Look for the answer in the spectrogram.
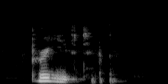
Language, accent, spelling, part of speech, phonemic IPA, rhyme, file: English, Southern England, breathed, verb, /bɹiːðd/, -iːðd, LL-Q1860 (eng)-breathed.wav
- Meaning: simple past and past participle of breathe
